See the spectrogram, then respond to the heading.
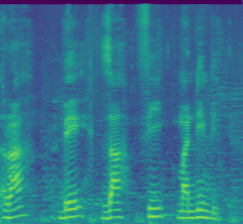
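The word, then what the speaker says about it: Rabezafimandimby: I can say it in two syllables. Rabezafi Mandimbi.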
